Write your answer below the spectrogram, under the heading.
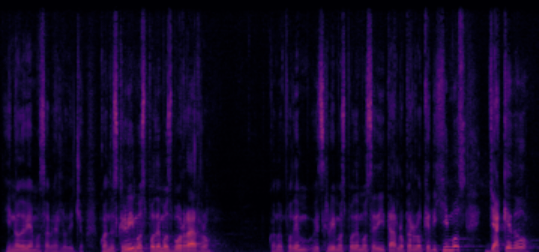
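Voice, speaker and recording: A man's voice: medium pitch, animated, fast, warm tone. A man preaching a conversational sermon who acts out the quotes he tells. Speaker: preacher and teacher.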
